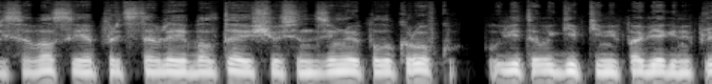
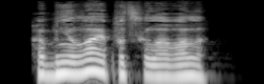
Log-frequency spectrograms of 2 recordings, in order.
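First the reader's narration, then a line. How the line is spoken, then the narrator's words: Sad, smiling. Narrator (Russian): грустно улыбнулась Гесперия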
